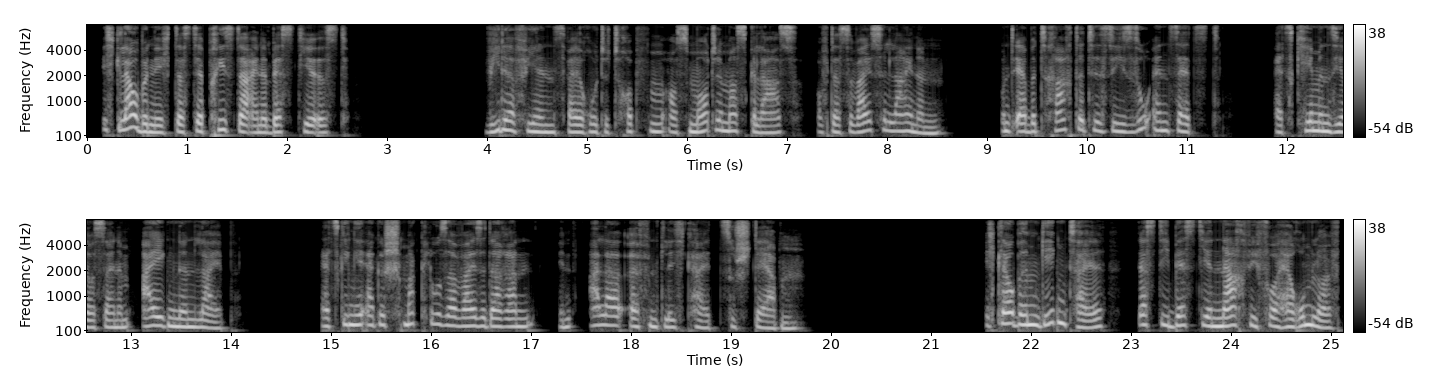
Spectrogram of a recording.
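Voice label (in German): Hoerbuch Krimi, stimmen weiblich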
